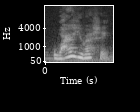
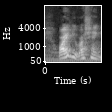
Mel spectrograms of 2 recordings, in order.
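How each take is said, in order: First: It is said in a kind, gentle tone. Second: It is said in a harsh, scolding tone.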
